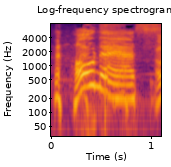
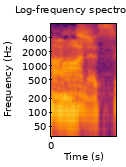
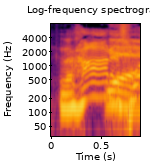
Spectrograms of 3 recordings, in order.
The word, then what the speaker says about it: Honus: Honass.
